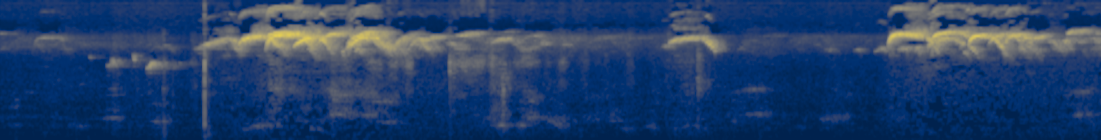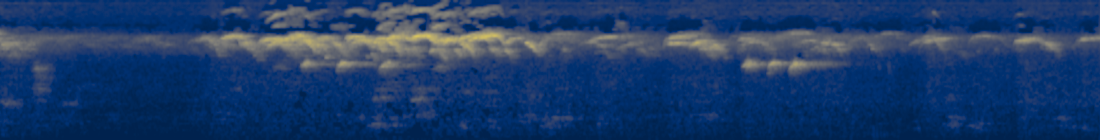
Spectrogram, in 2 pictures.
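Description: Small birds chirping in high, rapid, overlapping calls that come in three louder waves, about two, nine and thirteen seconds in, with scattered chirps between them.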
